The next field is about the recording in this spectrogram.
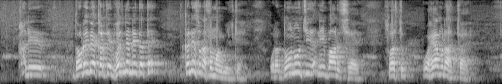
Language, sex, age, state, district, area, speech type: Maithili, male, 60+, Bihar, Begusarai, urban, spontaneous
